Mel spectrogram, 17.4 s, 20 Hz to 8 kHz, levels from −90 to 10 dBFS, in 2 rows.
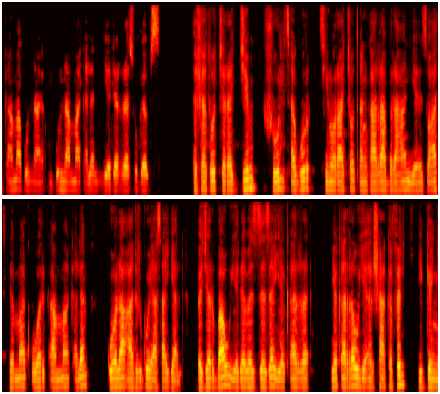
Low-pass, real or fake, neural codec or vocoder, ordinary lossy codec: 7.2 kHz; real; none; MP3, 48 kbps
